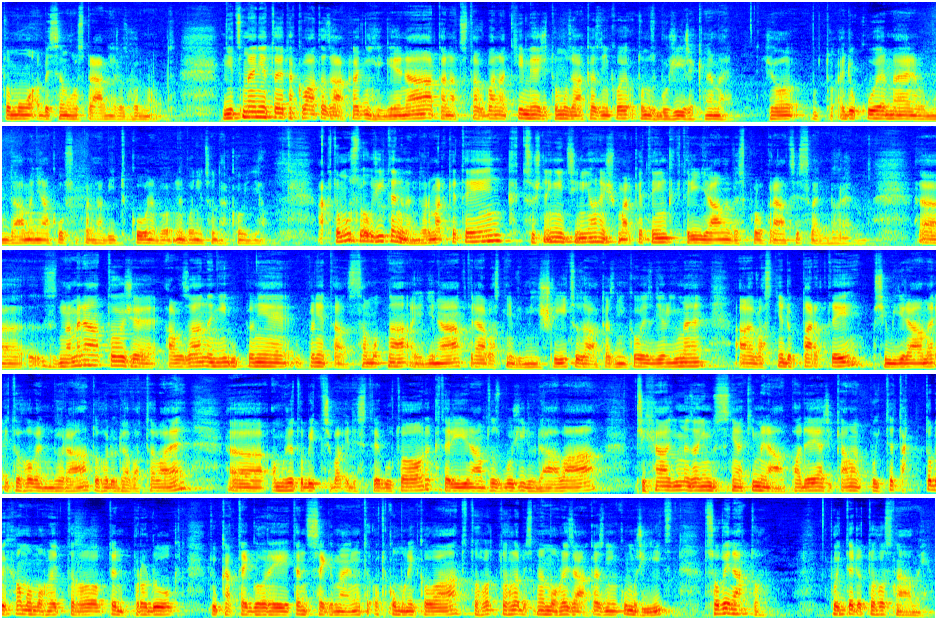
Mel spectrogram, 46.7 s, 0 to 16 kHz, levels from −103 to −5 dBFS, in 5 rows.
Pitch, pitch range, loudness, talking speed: 110 Hz, 105-120 Hz, -23 LUFS, 170 wpm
